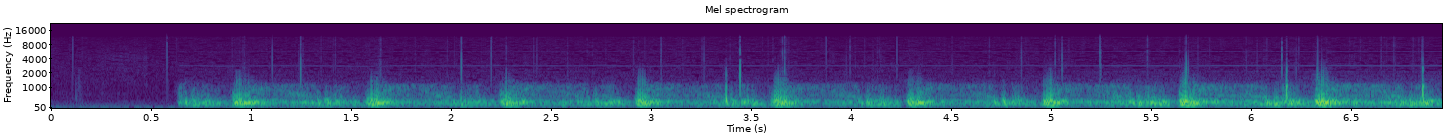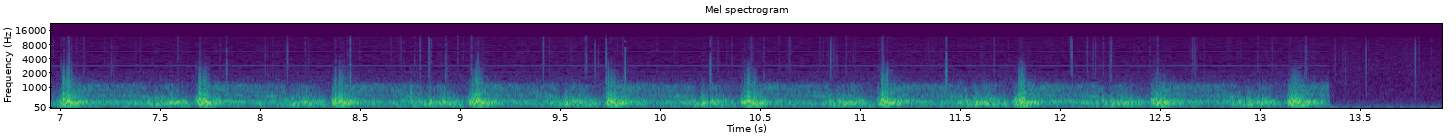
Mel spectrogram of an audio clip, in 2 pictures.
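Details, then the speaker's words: Heart sounds near 88 a minute in aortic insufficiency: soft blowing early diastolic murmur beginning with the aortic second sound, plus a systolic ejection murmur; aortic regurgitation, from a 1967 teaching phonocardiogram recording. "tracing number 20 aortic insufficiency presence of a soft blowing early diastolic murmur which begins with the second aortic sound there is also a systolic ejection murmur present"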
